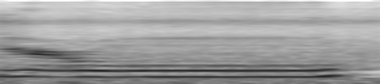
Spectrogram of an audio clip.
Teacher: वाव मद्दा को एक अलिफ यानी 2 हरकत के बराबर खींच के पढ़ेंगे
